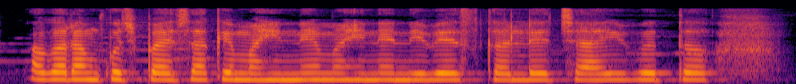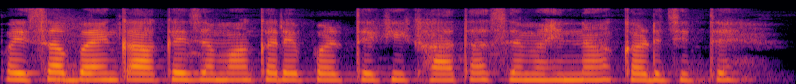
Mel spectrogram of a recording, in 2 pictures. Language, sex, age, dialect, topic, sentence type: Magahi, female, 25-30, Central/Standard, banking, question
